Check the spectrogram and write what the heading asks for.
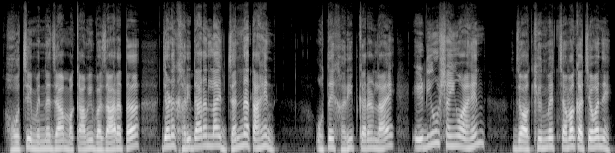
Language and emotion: Sindhi, happy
